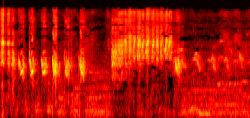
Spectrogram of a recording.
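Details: Greater green leafbird song, used as a lure recording to provoke other leafbirds into agitated singing: a run of short bright chirps repeated rapidly, then a dense buzzy rattle, then more sharp twittering notes.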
